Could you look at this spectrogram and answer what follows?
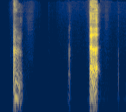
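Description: Two short, harsh throat-clearing bursts with a faint click between, from an animated character's voice; throat clearing.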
